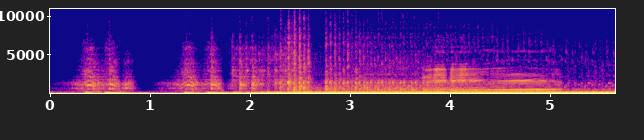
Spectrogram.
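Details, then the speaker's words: Nissan 300ZX (Z32) convertible six-cylinder first start after fitting a new clip: a few cranking bursts, then it catches at once and runs strong and even, sounding like all six cylinders firing. "right up also it sounds like we're firing on all eight all8 who do I think I am driving a V8 sounds like we're running on all six"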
